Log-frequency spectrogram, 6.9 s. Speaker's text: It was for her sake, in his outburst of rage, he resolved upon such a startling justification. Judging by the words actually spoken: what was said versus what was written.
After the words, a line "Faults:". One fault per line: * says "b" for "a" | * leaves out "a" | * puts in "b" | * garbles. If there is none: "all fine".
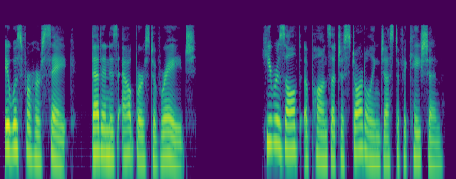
It was for her sake, that in his outburst of rage, he resolved upon such a startling justification.
Faults:
* puts in "that"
